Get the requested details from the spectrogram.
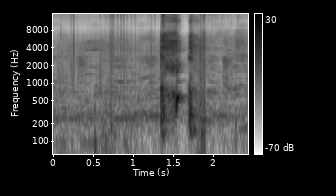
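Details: Two short harsh cough bursts over faint background sound; an acted cough in an Indonesian comedy skit.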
